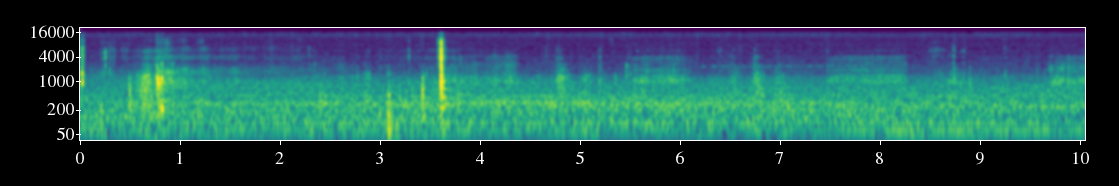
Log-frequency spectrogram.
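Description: Baitcasting fishing reel and rod being handled during a cast: a few short sharp clicks, the loudest about three and a half seconds in, over a faint steady low rush.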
